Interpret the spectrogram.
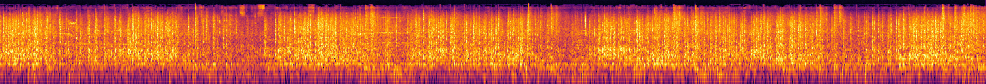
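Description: Fireworks display: a dense, continuous barrage of aerial shell bursts and crackle, easing off briefly twice before building again.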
